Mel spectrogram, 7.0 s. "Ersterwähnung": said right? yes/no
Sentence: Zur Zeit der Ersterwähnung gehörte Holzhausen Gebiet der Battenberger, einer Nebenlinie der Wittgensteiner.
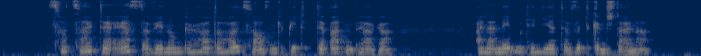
yes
